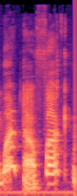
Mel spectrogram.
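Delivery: very high-pitched incredulous outburst; imitating losing it. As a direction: squeal it as a mock meltdown. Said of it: "he just loses it and it's like".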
